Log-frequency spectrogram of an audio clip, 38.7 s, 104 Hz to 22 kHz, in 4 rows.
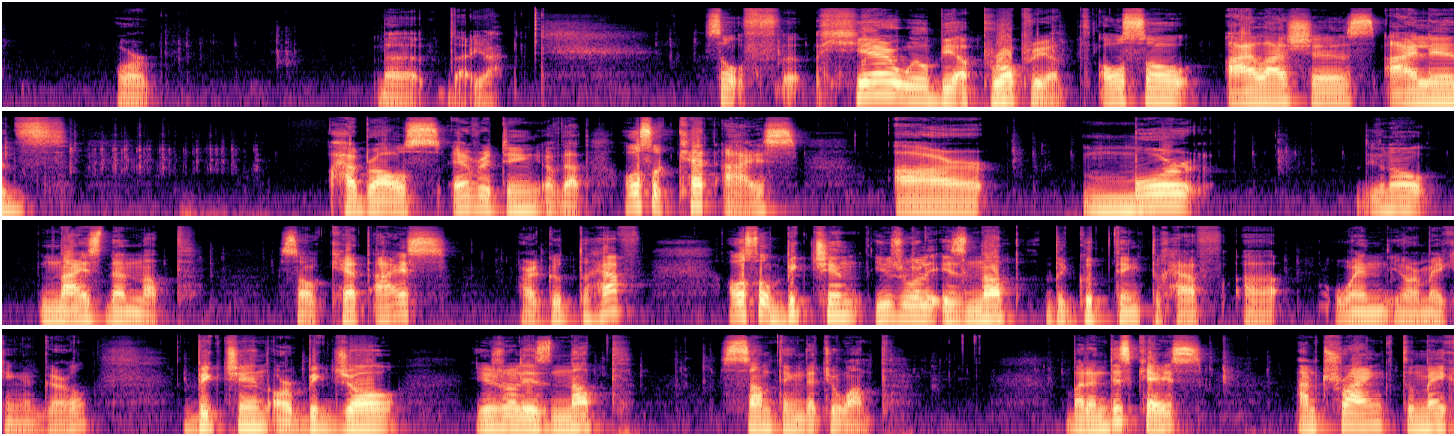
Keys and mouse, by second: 0.9-24.1 ctrl+alt+right drag, 6.9 1, 9.5 g, 9.9-12.3 ], 25.7 3, 34.1 1, 35.8-38.7 right drag.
